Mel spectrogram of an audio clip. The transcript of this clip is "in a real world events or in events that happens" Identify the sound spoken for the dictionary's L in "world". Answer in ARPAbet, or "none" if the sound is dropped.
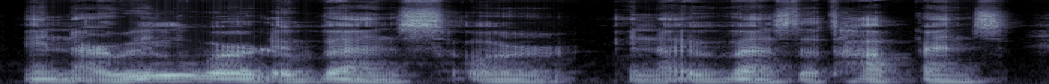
none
